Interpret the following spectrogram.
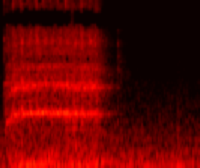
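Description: Electric tufting gun (the Duo cut-and-loop machine, set to loop pile) running in a short test burst: a steady motor whine that lasts about a second and then stops.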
